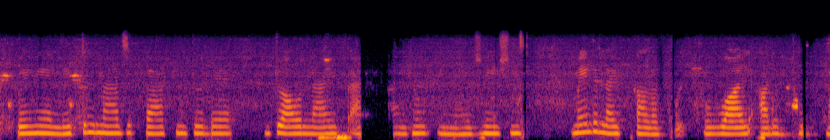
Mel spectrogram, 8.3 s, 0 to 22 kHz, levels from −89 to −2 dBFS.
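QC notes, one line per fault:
0.0–3.61 s and 3.92–8.30 s, echo leak: a faint delayed copy of the speech trails the direct sound by 395 ms, sitting roughly 20 dB below it. This is likely a loudspeaker-to-microphone return at the far end that the echo canceller did not fully remove, which sent its own playback of this audio back up the line.
3.61–3.94 s and 8.01–8.09 s, speech suppressed in double talk: the speech sinks sharply. In the first event it drops by about 40 dB across roughly 300 ms and nearly vanishes. In the second it dips by about 15 dB for some 70 ms. These dips fall where the returning echo overlaps live speech, and the likely cause is the canceller failing to separate the two and attenuating everything at once.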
